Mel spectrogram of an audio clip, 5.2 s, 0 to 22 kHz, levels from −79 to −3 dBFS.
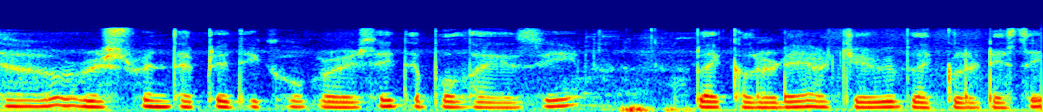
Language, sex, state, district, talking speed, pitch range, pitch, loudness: Nagamese, female, Nagaland, Dimapur, 240 wpm, 180-210 Hz, 195 Hz, -16 LUFS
